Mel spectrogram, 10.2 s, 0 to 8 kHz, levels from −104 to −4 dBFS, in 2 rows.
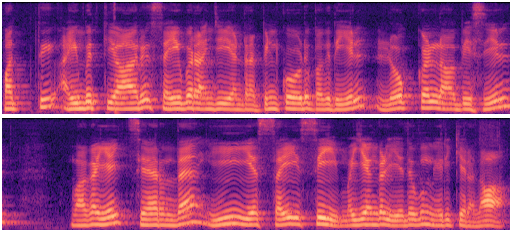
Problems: background sounds at intervals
